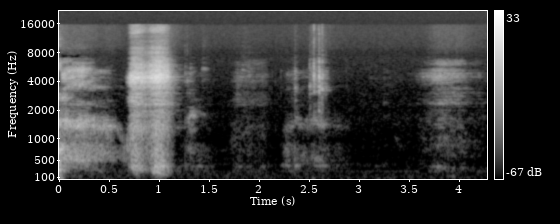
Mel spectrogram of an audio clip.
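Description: A person sniffing hard through the nose about a second in, smelling a beer's aroma, followed by a few faint breaths.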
